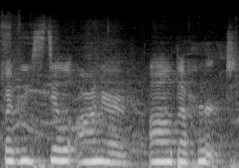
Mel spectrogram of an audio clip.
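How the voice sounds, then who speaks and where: A woman from Canada speaks at a community memorial gathering in a high, soft-edged voice. Her delivery is slow and sincere, with measured pauses between phrases. The sound is muffled and lo-fi, with a faint hiss of background noise behind her. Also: level tone. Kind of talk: heartfelt public address.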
